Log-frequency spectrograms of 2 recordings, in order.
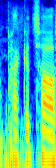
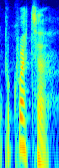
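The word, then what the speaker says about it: Paquetá: midfielder out there yeah I see the announcer got his name wrong well yeah it's um I was I was with him um Friday night actually he called him paquetta yeah did you hear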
